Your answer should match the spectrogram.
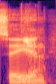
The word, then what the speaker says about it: Saiyan: Also, the joke was cuz you thought it was pronounced and then I was like, you idiot. It's Saiyan. Apparently, it is and Americans in the dub have been saying it wrong for forever.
